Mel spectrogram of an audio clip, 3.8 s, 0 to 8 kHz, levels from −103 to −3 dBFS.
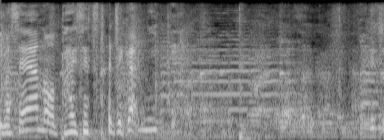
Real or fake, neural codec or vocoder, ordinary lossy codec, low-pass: fake; vocoder, 44.1 kHz, 128 mel bands, Pupu-Vocoder; none; 7.2 kHz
